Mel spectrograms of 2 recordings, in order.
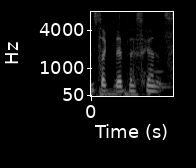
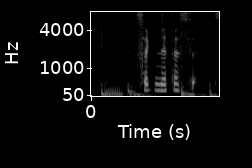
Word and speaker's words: significance: if it holds some significance to you significent God I know how to say this word signific NOP significent oh no I'm enunciating the wrong syllable significant significance there we go I did it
